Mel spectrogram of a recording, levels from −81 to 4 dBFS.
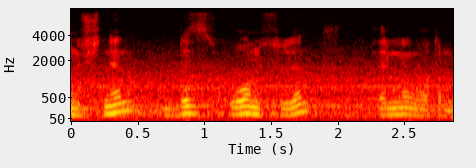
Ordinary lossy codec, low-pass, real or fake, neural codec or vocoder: MP3, 64 kbps; 7.2 kHz; real; none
